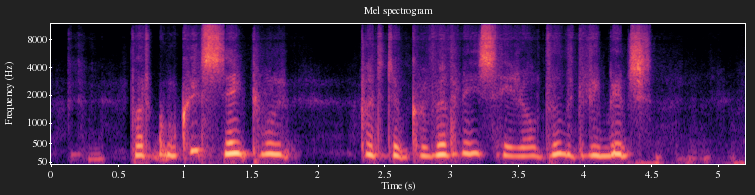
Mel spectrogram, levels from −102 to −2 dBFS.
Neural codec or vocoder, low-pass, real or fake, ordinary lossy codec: codec, 16 kHz in and 24 kHz out, 0.4 kbps, LongCat-Audio-Codec, four codebook decoder; 10.8 kHz; fake; Opus, 16 kbps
